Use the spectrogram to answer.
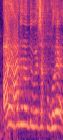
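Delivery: high, loud annoyed yell; exasperated shout. Retold or imitated. Peter yells at the servant girl to stop, loud and high. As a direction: snap at her to stop. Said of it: "소리를 막 질렀던 것 같아요".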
